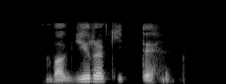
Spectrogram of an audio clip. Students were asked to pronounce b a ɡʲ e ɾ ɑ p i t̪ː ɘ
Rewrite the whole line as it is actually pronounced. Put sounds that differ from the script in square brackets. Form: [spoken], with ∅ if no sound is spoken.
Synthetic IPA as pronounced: b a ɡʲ [i] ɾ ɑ [k] i t̪ː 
